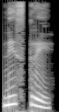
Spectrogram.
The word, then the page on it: ನಿಸ್ತ್ರೆ: nistre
